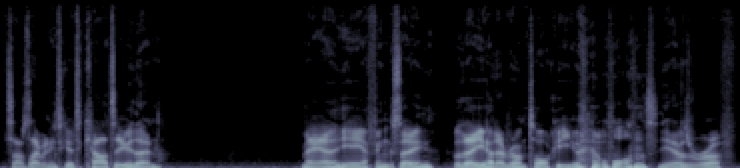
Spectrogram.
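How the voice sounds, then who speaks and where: A male streamer making dry, wry asides while he plays, in casual commentary. His voice sits at an average pitch, recorded dry and close on a desk mic. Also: expressive, moderate pace, gravelly, no echo.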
